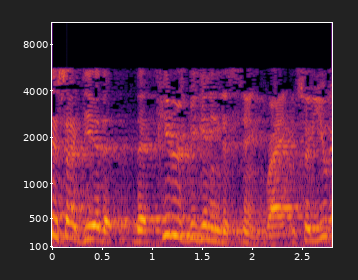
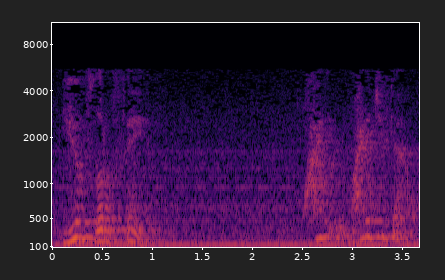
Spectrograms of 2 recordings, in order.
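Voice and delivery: much softer, close and intimate; private, personal rebuke; 22 dB quieter than usual. Retold or imitated. Jesus quietly asks sinking Peter one-on-one, hushed and personal. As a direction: say it just for him, softly up close. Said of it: "talking to him personally".

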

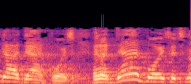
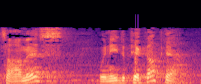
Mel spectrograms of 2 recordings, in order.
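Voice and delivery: lower, firm dad voice; 6 semitones lower, 3 dB quieter than usual. Retold or imitated. Dad calling his toddler to pick up toys, lower firm dad voice. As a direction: drop into calm parental authority. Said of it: "I had to use the dad voice".

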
